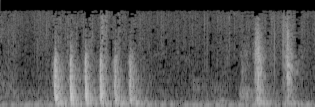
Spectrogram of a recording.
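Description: knocking on a door

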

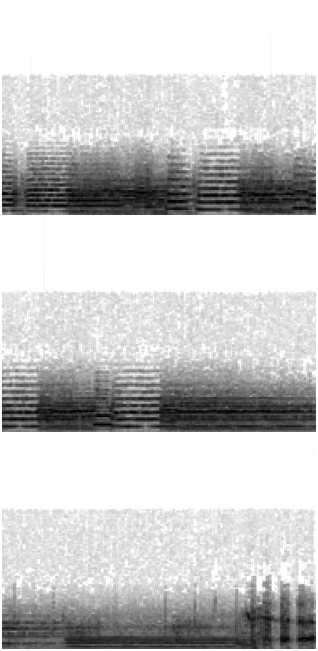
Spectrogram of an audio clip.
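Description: foghorns sounding

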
